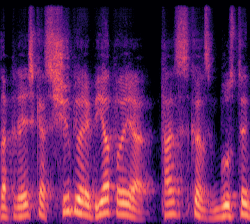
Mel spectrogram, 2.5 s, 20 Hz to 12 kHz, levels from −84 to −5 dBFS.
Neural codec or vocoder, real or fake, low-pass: codec, 16 kHz in and 24 kHz out, 0.6 kbps, FocalCodec, streaming, 4096 codes; fake; 10.8 kHz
